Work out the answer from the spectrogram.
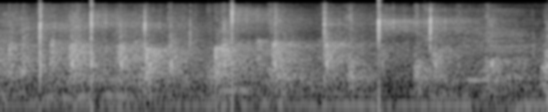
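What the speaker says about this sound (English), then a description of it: "please give a clap for the Dr. Narayama who really helped us to set this meeting" A small audience at a conference workshop hall gives a clap, heard as sparse, distinct hand claps from a few people rather than full applause, with some talk in the background.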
